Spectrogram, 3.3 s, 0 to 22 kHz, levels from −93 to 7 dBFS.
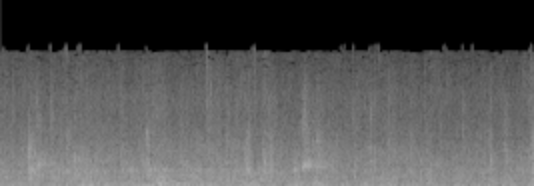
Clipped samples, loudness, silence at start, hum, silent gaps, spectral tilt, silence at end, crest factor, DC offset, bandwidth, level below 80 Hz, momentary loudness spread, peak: under 0.1%; -26 LUFS; 0 s; none; none; -2 dB/octave; 0 s; 16 dB; under 0.1%; 17 kHz; -42 dBFS; 3 LU; -12 dBFS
